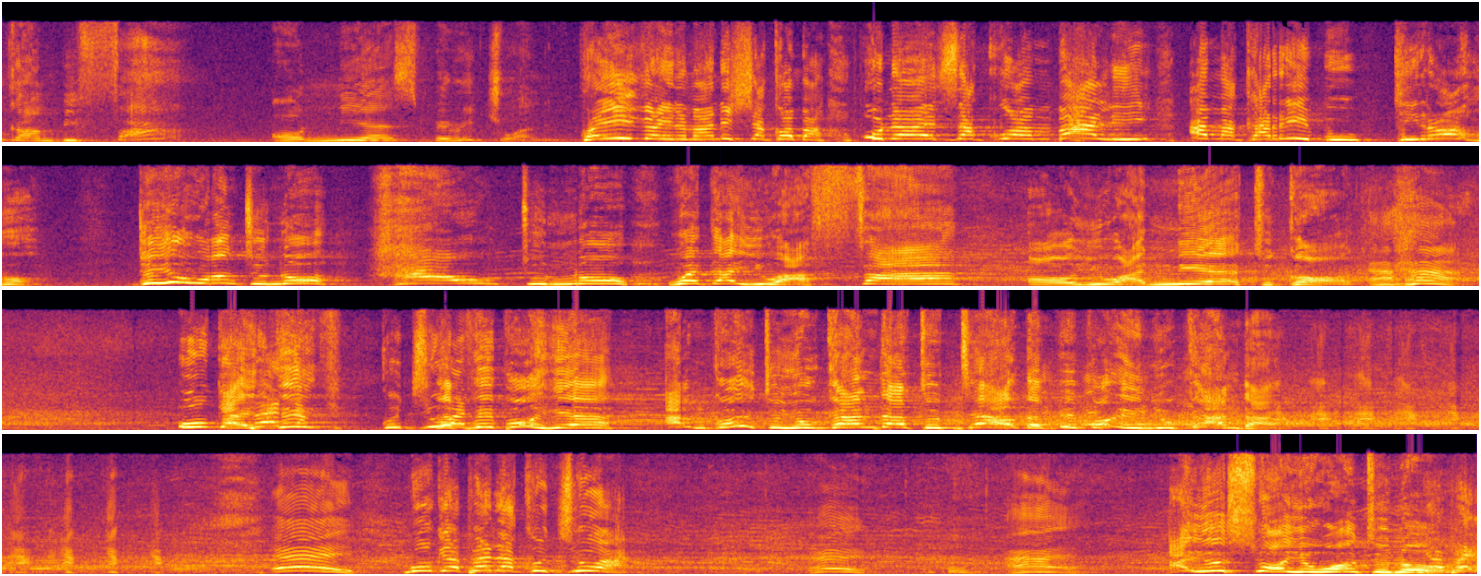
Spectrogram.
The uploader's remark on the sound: Preached at the Healing Jesus Crusade, Nyeri-Kenya, on the 2nd & 3rd December, 2022.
